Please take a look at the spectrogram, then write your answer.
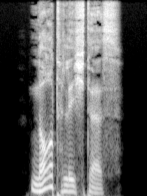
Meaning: genitive of Nordlicht
- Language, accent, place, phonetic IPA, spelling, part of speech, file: German, Germany, Berlin, [ˈnɔʁtˌlɪçtəs], Nordlichtes, noun, De-Nordlichtes.ogg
